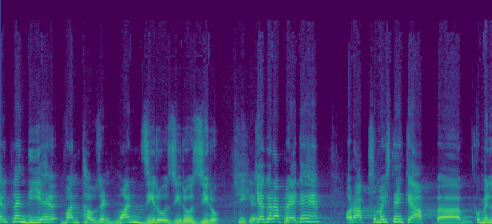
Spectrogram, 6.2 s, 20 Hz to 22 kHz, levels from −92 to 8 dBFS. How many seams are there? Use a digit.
0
